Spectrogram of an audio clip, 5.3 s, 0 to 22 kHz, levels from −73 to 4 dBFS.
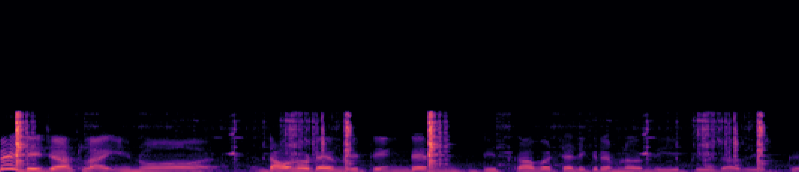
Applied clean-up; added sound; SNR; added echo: none; Glass; -1 dB; none.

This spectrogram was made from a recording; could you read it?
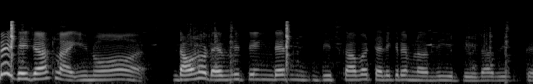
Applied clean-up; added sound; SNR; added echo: neural mask model RNNoise.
